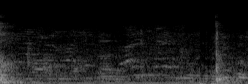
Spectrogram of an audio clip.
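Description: Faint murmur of voices from a gathered crowd, children's voices among them, after a short loud sound that dies away right at the start.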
